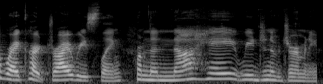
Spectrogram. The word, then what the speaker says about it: Nahe: Emma Reichardt dry Riesling from the Nahe region of Germany. Na ha. N-A-H-E. You just don't really pronounce the e but you also don't not pronounce it.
